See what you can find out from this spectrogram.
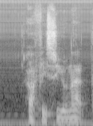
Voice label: "aficionat", Catalan; 2. amateur

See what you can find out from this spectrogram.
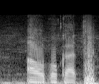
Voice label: "alvocat", Catalan

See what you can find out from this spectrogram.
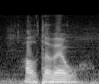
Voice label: "altaveu", Catalan; loudspeaker

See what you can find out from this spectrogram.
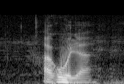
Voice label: "agulla", Catalan; (f) needle; pin; (f) [TRANSP] points (Br.); switch (Am.)

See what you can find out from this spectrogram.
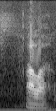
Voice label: "ala", Catalan; (f) wing; (f) [d'un barret] brim

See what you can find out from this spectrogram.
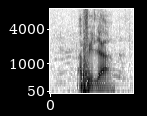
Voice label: "afillar", Catalan; to adopt

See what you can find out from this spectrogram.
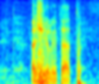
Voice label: "agilitat", Catalan; (f) agility

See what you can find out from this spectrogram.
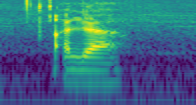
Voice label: "alla", Catalan; there

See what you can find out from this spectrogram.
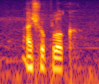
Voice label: "aixopluc", Catalan

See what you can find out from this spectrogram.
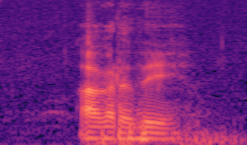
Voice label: "agredir", Catalan; to assault

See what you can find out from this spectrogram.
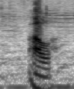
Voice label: "alt", Catalan

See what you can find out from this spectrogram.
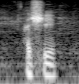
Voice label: "aixi", Catalan

